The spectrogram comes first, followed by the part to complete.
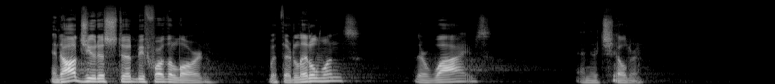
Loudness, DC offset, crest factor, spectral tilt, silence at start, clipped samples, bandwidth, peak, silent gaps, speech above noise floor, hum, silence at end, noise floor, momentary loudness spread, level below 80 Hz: -19 LUFS; under 0.1%; 22 dB; -5 dB/octave; 0.5 s; under 0.1%; 17 kHz; 0 dBFS; none; 55 dB; none; 1.35 s; -74 dBFS; 24 LU; -56 dBFS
